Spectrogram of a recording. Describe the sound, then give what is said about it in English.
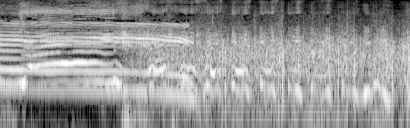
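A studio audience applauds and cheers, opening with a loud drawn-out whoop that gives way to dense, steady clapping mixed with excited voices, lively throughout. “We have a lot of applause tonight.”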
